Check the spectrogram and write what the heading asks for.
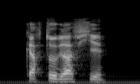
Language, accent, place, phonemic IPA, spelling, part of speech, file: French, France, Lyon, /kaʁ.tɔ.ɡʁa.fje/, cartographier, verb, LL-Q150 (fra)-cartographier.wav
- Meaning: to map, chart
